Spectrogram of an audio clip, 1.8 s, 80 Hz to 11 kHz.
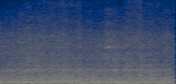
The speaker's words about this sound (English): It's still early, barely 7 a.m., but morale among commuters on the Atlantic Avenue platform in Brooklyn is already bleak. As an R train pulls into the station, the frustration on the riders' faces is evident, and the reason why is clear.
